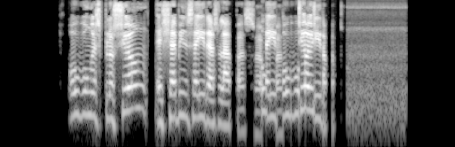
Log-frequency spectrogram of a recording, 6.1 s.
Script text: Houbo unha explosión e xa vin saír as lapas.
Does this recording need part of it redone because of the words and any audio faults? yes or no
yes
